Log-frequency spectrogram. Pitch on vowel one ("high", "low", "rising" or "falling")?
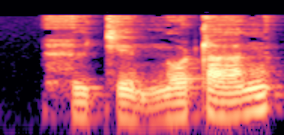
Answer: low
